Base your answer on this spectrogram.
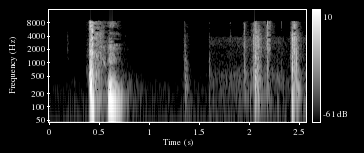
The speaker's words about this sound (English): No, that was my fault. I was coughing.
